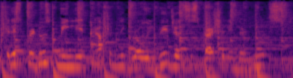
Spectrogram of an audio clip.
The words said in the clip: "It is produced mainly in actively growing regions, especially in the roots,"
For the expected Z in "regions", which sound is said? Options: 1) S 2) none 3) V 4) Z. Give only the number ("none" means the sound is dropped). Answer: 1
